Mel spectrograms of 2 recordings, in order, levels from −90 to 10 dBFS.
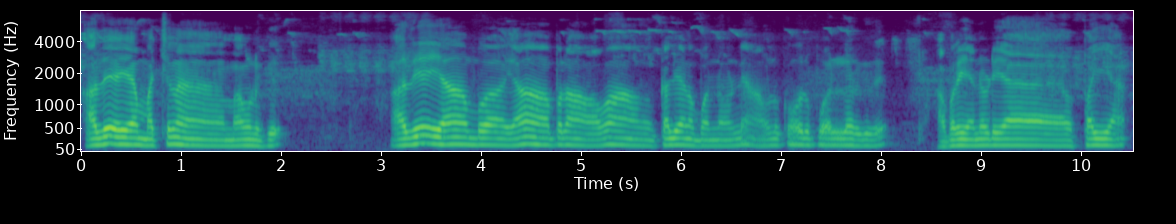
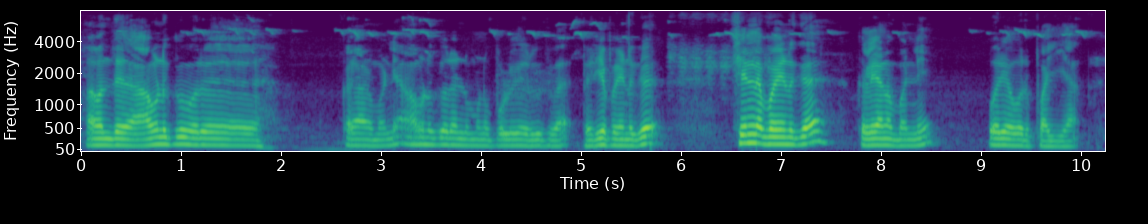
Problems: background sounds at intervals, background conversations at intervals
